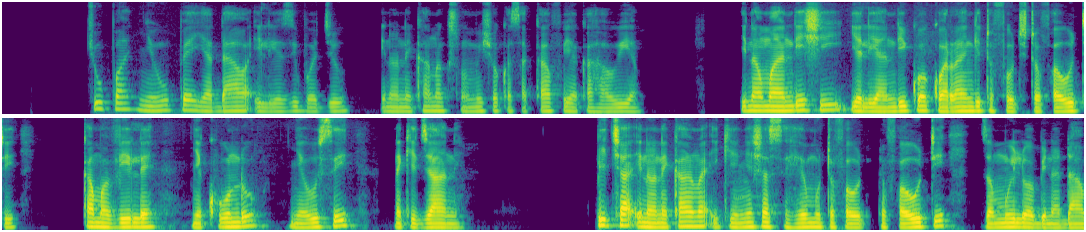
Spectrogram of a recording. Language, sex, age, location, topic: Swahili, male, 18-24, Kisumu, health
